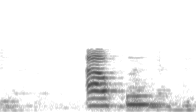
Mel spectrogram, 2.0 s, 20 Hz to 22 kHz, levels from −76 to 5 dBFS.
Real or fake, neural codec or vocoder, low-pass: real; none; 3.6 kHz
